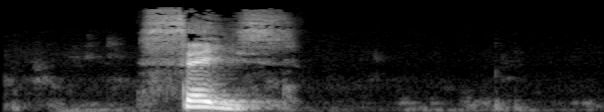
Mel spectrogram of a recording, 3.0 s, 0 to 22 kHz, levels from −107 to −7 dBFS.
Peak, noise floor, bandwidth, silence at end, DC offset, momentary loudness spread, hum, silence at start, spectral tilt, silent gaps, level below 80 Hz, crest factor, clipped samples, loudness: -2 dBFS; -79 dBFS; 16 kHz; 1.7 s; under 0.1%; 24 LU; none; 0.75 s; -5 dB/octave; none; -68 dBFS; 22 dB; under 0.1%; -18 LUFS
